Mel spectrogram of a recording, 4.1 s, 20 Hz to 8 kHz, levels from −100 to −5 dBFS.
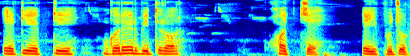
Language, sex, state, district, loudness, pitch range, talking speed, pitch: Bengali, male, Assam, Hailakandi, -17 LUFS, 110-150 Hz, 100 wpm, 135 Hz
